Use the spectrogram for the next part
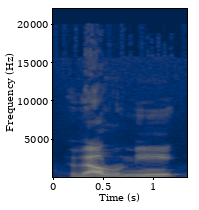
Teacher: را کو موٹا پڑھنا ہے کیونکہ ذال جو ہے یہ باریک ہے. پہلے ذال کو باریک پڑھنا ہے، ذرنی، را کو پھر موٹا پڑھنا ہے.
